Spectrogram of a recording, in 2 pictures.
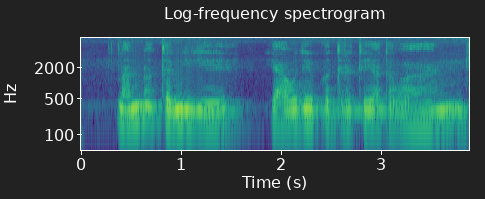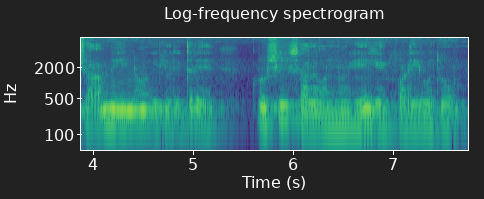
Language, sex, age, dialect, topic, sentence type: Kannada, male, 31-35, Coastal/Dakshin, agriculture, statement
